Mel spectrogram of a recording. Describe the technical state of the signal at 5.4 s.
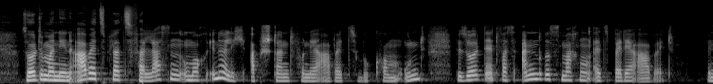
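At 5.4 s the sound is dull and band-limited, with nothing above 6.2 kHz. It is slightly quieter and carries a faint new noise floor. The input was likely switched to a poorer device at 1.43 s, with no gap at the change.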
